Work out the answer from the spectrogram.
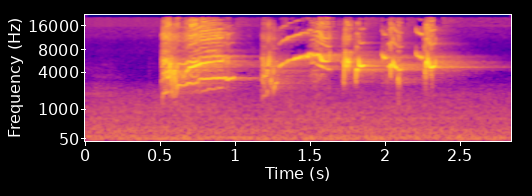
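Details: A brief phrase from a Grey-crowned goldfinch: a buzzy opening note, a rising whistle, then several quick high chirps.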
